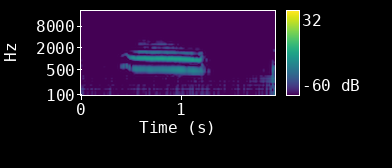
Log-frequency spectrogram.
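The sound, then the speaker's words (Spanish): A single drawn-out cat meow, loud, with a steady tonal wail lasting under a second before cutting off into quiet. “Pinche gato.”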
